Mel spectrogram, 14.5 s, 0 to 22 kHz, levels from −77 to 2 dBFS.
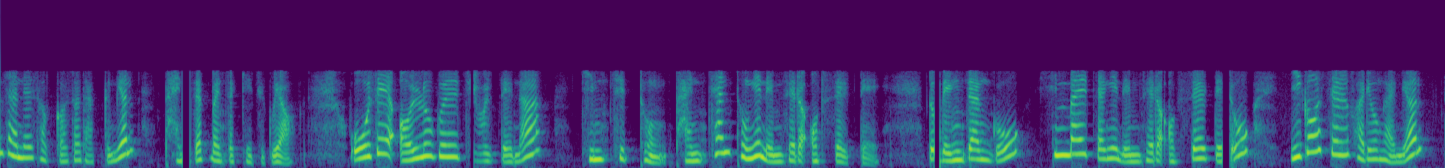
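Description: Speech on an ADPCM call shows packet loss on an ADPCM call four times. Hard-edged silent holes fall at 1.82–1.94 s, 4.70–4.86 s, 9.34–9.43 s and 12.22–12.38 s. They hide about 80, 40, 60 and 80 ms of audio, a few packets each. After each gap the decoder's adaptive predictor and step size no longer match the sender's. The speech comes back with brief, slight distortion before settling.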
